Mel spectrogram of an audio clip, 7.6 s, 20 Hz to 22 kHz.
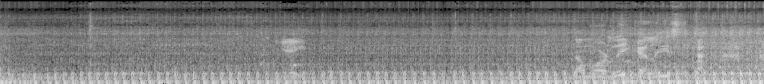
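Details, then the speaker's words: Suzuki DRZ400SM started after PAIR valve and petcock replacement: single-cylinder thump idling steady and even with no knock or miss, some rustling near the end, healthy running. "We'll start it up. Looks like it's doing good."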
